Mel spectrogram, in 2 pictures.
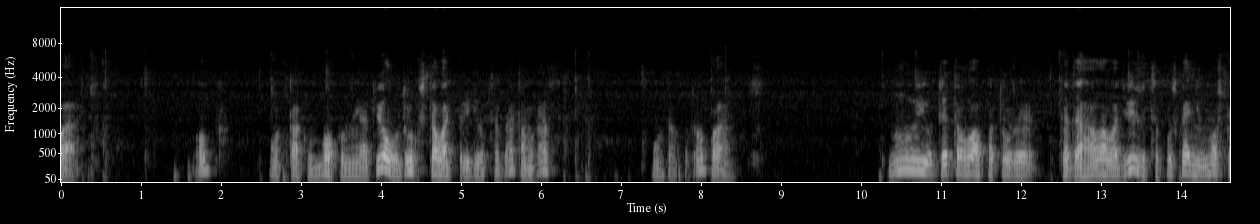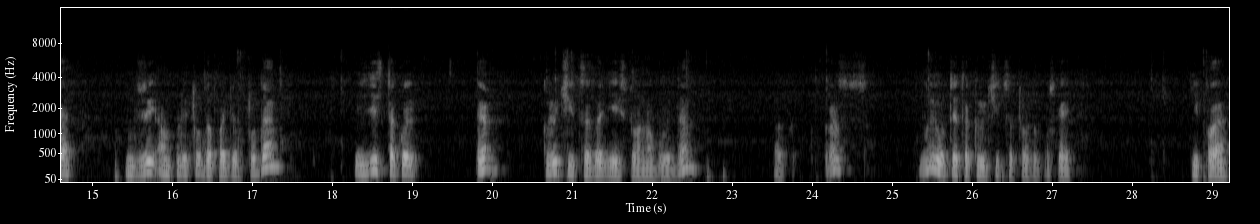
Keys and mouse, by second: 0.8 click, 2.7 g, 3.1 middle click, 3.8-5.0 middle drag, 5.1 g, 6.9 middle click, 7.6 g, 10.5 middle click, 10.7 click, 12.9-14.7 drag, 15.5 g, 17.1 click, 20.8 r, 21.3 click, 22.5 click, 22.8 r, 25.5 click, 26.3 r, 29.1 click.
